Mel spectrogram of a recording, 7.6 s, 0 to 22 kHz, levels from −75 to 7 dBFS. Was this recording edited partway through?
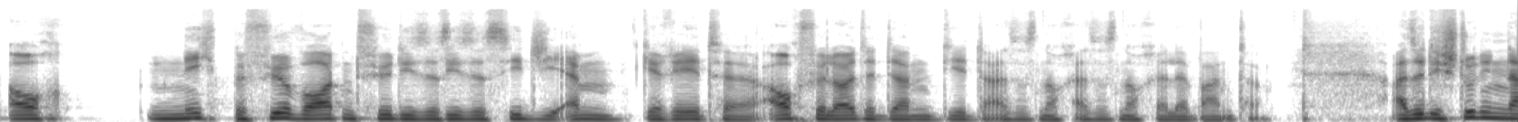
yes; 4 cuts; at 1.0 s, 2.2 s, 4.9 s, 5.4 s

